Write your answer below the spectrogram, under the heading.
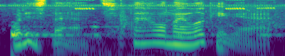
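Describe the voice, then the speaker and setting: A man's voice: on the high side, wildly swooping pitch, a little fast, creaky, background noise. A man giving casual let's play commentary on a horror game, sarcastic and jokey as he mutters to himself. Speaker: gaming content creator. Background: horror game sounds of crickets and insects.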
